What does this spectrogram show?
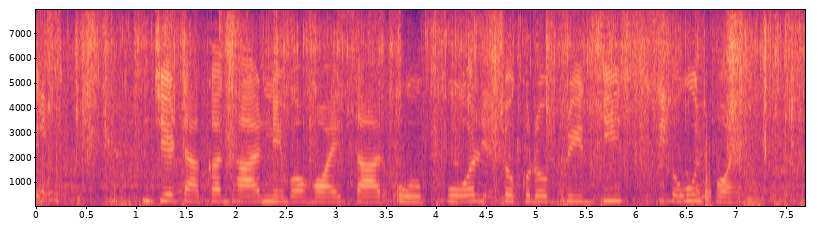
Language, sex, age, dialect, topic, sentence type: Bengali, female, 18-24, Standard Colloquial, banking, statement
